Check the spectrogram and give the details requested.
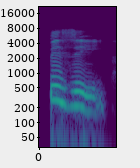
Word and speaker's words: busy: I see right but we actually pronounce it busy with the Zed sound and an I sounding vowel which is really strange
